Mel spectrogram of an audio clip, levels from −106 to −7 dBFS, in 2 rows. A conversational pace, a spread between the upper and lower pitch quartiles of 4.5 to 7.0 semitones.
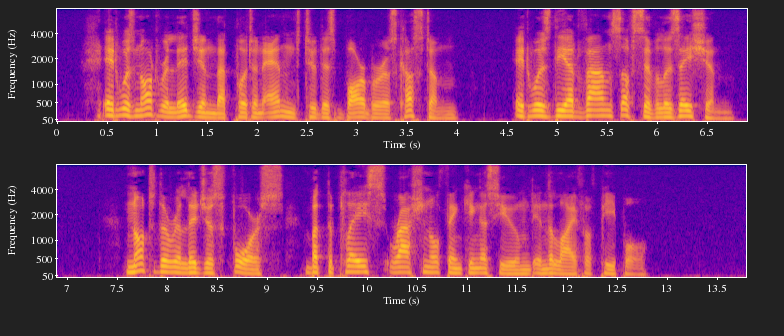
Yes: average, 145 wpm; average, 5.1 semitones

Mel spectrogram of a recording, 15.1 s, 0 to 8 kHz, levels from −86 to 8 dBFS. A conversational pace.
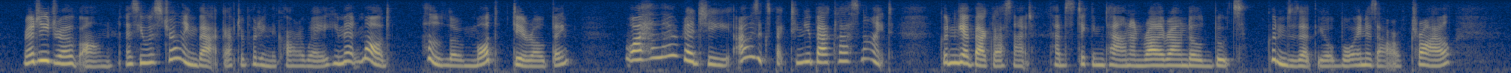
No: fast, 220 wpm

